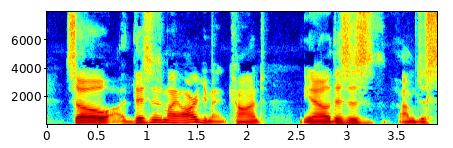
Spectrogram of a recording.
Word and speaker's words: Kant: So this is my argument, Kant. I'm just saying that polite in case there's kids at home, because his name's pronounced Kant, and it's Hegel.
